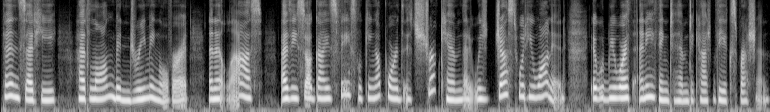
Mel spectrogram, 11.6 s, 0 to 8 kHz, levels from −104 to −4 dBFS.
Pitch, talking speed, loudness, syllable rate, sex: 250 Hz, 210 wpm, -19 LUFS, 5.1 syllables/s, female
